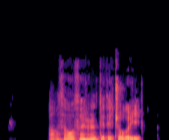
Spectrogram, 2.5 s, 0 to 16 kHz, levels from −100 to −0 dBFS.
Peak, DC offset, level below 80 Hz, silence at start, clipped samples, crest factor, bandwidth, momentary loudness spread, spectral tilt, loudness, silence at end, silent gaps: -8 dBFS; under 0.1%; -56 dBFS; 0.75 s; under 0.1%; 20 dB; 9 kHz; 10 LU; -6.5 dB/octave; -26 LUFS; 0.45 s; none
